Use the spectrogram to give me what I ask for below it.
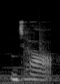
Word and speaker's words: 자: Now this is the sound of J in English, but is a lot more softer, as you might have guessed already. This again has no equivalent in English, so listen closely.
